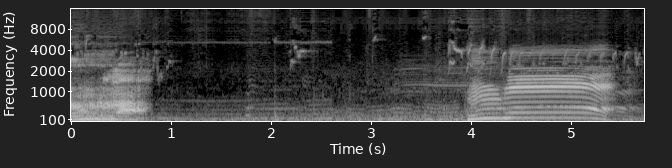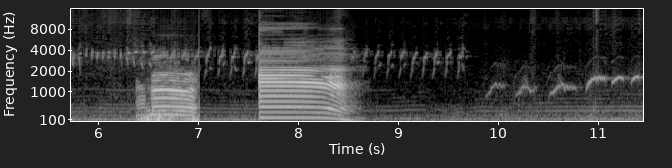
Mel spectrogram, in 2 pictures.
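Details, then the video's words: Calling to companions to return to the pen, cattle give four rich, rising-and-falling moos of one to one and a half seconds each, separated by pauses with quiet bird chirps. "suara sapi memanggil kawan untuk pulang kekandang nya"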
